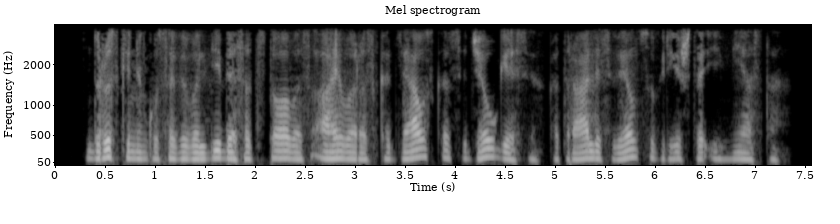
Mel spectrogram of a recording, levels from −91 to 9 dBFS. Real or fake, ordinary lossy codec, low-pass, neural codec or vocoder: real; AAC, 24 kbps; 3.6 kHz; none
